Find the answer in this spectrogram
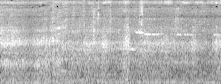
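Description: Gas brazing torch flame hissing steadily while a filler rod is run into a leak in a radiator core's tube.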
